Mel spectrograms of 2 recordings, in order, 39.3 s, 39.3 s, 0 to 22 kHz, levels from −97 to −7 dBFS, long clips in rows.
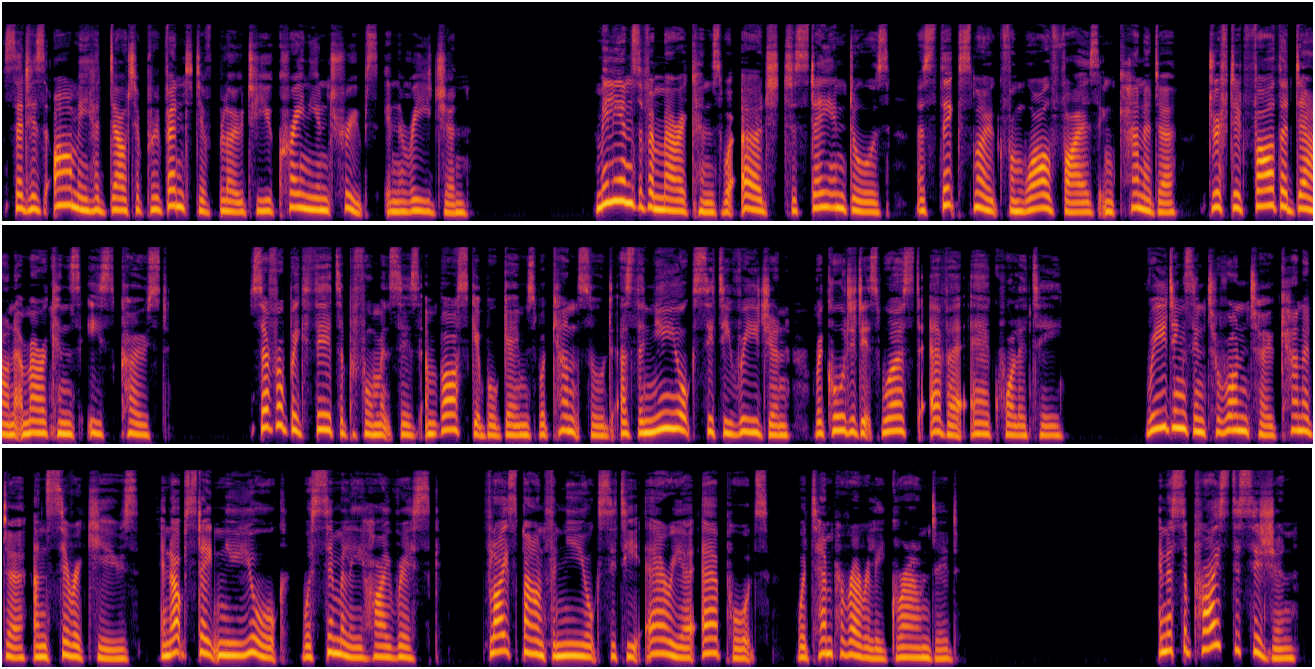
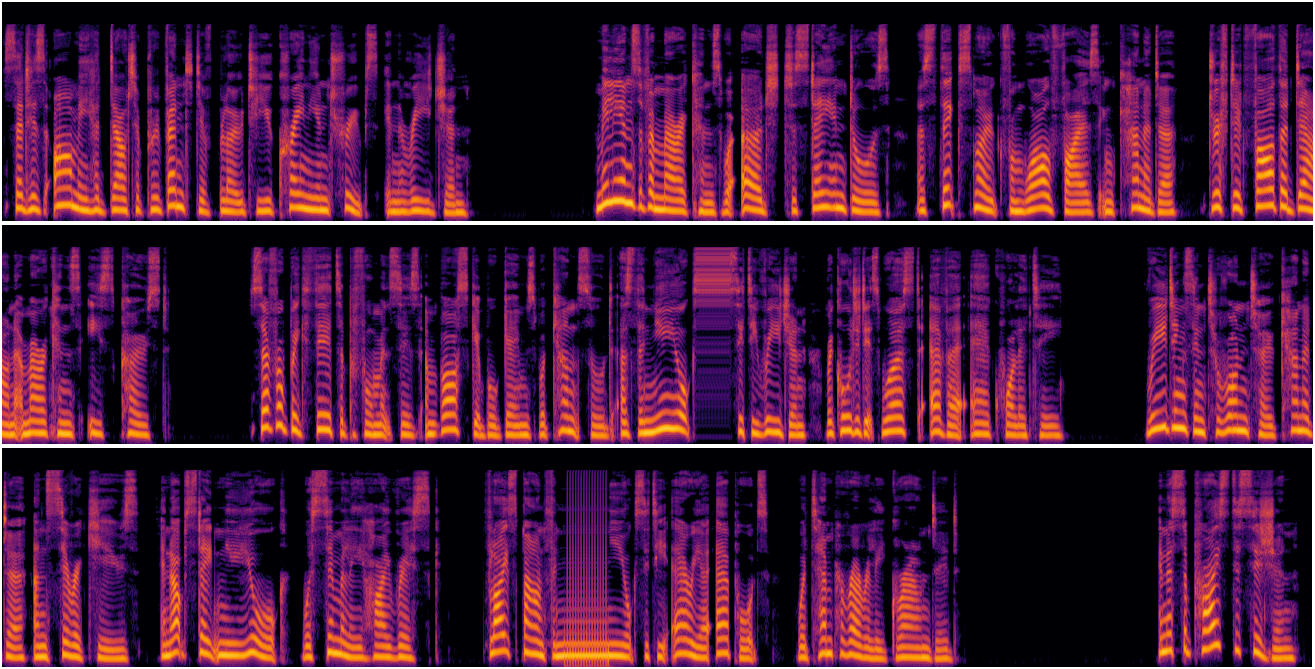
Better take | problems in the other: first | audio freezing; at 20 s and at 32 s

